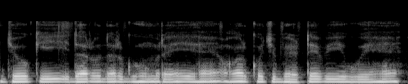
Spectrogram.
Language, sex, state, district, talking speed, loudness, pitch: Hindi, male, Jharkhand, Ranchi, 190 wpm, -14 LUFS, 125 Hz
